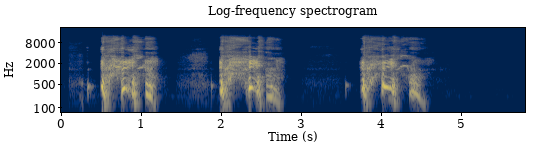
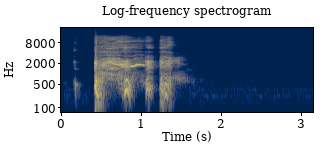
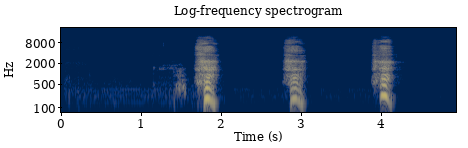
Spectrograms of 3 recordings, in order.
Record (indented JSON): {
  "three_cough_length": "5.8 s",
  "three_cough_amplitude": 32767,
  "three_cough_signal_mean_std_ratio": 0.45,
  "cough_length": "3.2 s",
  "cough_amplitude": 32768,
  "cough_signal_mean_std_ratio": 0.44,
  "exhalation_length": "4.9 s",
  "exhalation_amplitude": 17127,
  "exhalation_signal_mean_std_ratio": 0.28,
  "survey_phase": "beta (2021-08-13 to 2022-03-07)",
  "age": "45-64",
  "gender": "Male",
  "wearing_mask": "No",
  "symptom_none": true,
  "smoker_status": "Never smoked",
  "respiratory_condition_asthma": true,
  "respiratory_condition_other": false,
  "recruitment_source": "REACT",
  "submission_delay": "1 day",
  "covid_test_result": "Negative",
  "covid_test_method": "RT-qPCR",
  "influenza_a_test_result": "Negative",
  "influenza_b_test_result": "Negative"
}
